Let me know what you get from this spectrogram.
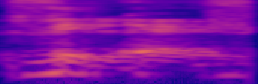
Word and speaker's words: Wilhelm: Yeah, since they're German, they pronounce it Wilhelm.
